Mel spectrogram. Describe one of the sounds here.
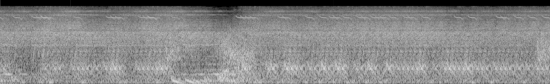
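A magical energy blast whooshes.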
